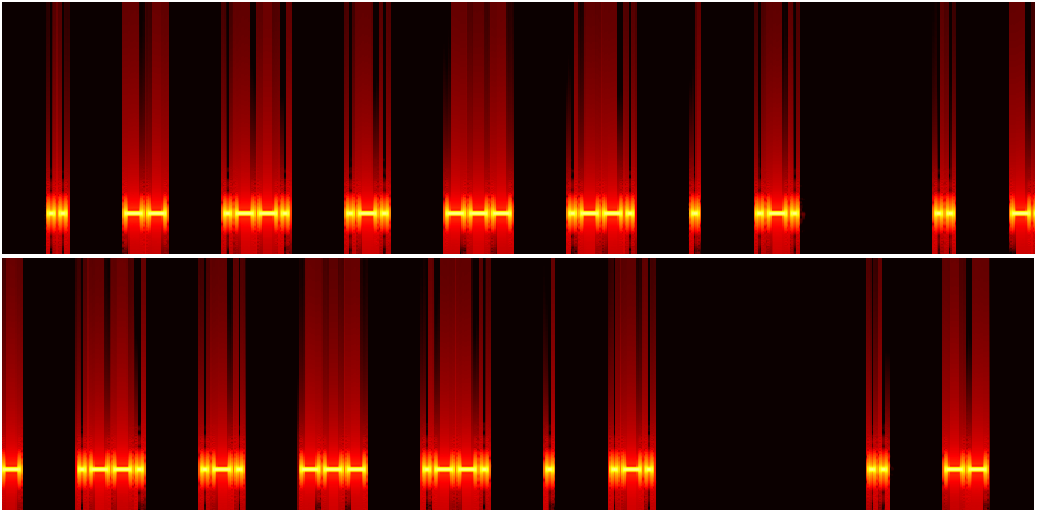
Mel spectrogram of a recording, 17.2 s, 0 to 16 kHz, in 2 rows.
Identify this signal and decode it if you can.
Morse code, heard as a keyed tone, about 25 wpm, spaced as for 13 wpm, 600 Hz. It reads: IMPROPER IMPROPER IM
